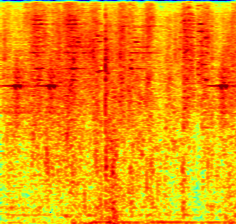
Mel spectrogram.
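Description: An explosion booms with a fiery blast.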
